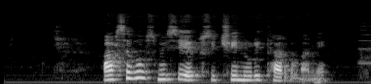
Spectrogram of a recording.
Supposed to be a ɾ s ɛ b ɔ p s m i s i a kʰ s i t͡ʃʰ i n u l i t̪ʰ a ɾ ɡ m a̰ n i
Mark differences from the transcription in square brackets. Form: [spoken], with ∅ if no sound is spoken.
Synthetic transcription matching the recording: a ɾ s ɛ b ɔ p s m i s i [ɛ] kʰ s i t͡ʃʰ i n u [ɾ] i t̪ʰ a ɾ ɡ m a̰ n i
